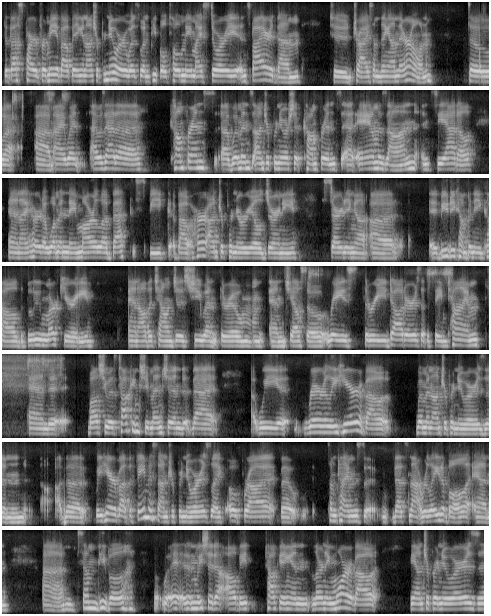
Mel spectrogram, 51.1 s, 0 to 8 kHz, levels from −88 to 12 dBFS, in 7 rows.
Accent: American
